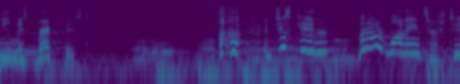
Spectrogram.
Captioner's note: chuckle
